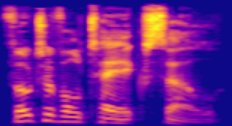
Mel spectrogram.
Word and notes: photovoltaic cell: British English

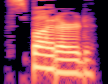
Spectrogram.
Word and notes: sputtered: British English

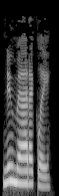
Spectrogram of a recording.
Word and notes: pneumatically: British English

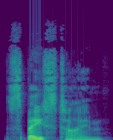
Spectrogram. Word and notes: space-time: British English

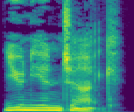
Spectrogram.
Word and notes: union jack: British English

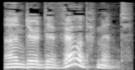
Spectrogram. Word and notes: underdevelopment: British English

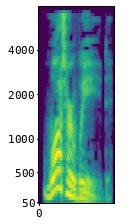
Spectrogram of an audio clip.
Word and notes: waterweed: British English

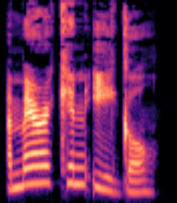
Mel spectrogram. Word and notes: american eagle: American English

